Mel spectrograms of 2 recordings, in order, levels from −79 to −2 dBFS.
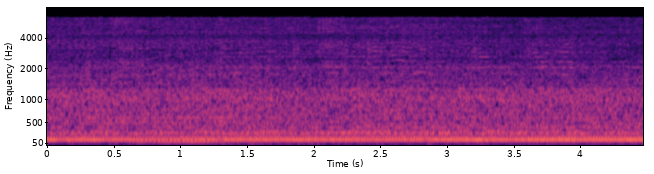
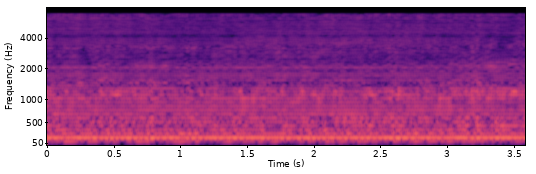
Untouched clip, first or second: first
